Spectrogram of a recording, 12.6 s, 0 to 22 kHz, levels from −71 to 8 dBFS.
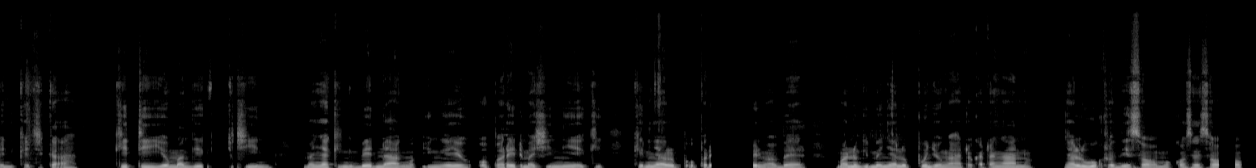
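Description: Speech with three digital broadcast dropouts: the receiver lost frames and muted, with 3 ms fades, at 2.02–2.41 s after "ka a kitiyo magi" (several short holes), at 7.10–7.58 s before "ni maber", and at 12.18–12.41 s. Audio sent during these gaps is lost.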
